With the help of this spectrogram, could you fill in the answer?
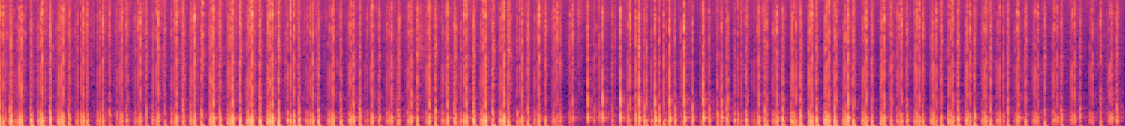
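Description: Fingertips rapidly tap on a hollow, roughly hand-sized black hard-shell zip case covered in fabric. The result is a fast, somewhat uneven stream of dull, muffled low thuds with almost no ring and no bright edge, broken by a brief pause about halfway through.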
